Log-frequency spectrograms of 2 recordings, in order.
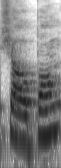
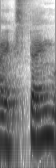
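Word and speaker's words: XPeng: out 2 100 so we beat xiaopong or expang whichever way you want to pronounce it expang is also another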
